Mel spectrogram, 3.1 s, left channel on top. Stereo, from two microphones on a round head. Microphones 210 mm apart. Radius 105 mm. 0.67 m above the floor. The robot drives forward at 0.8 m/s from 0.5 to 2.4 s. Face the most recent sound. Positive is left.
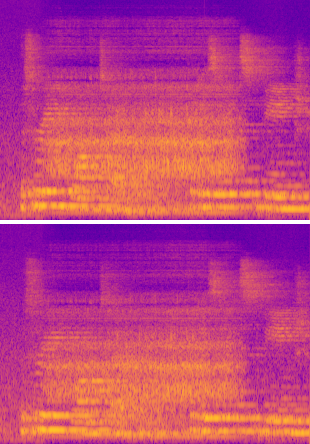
turn(degrees=25)  # may be behind; listen again after turning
